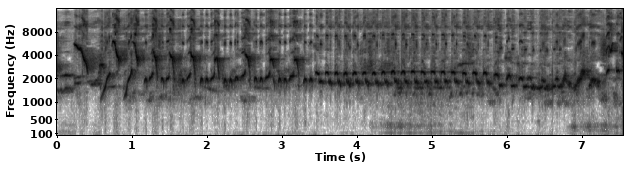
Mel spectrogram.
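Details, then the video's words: White-rumped shama singing for other shamas to learn from: a rapid string of looping, bouncing whistles, then a long, fast, even trill held for several seconds before a few final slurred notes. "suara burung murai membantu belajar murai batu"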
